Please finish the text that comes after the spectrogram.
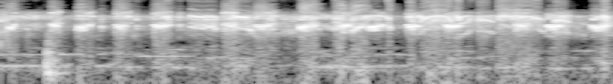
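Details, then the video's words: Edible-nest swiftlets in a mixed colony and mating call lure: loud, high, rasping chirps in quick, uneven bursts, several per second, with a brief faint voice near the start. "sp koloni walet birahi"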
